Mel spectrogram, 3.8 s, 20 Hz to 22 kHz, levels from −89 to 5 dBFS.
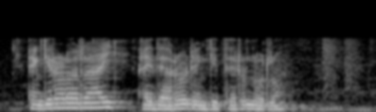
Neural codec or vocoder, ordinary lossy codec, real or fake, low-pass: none; none; real; 5.4 kHz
